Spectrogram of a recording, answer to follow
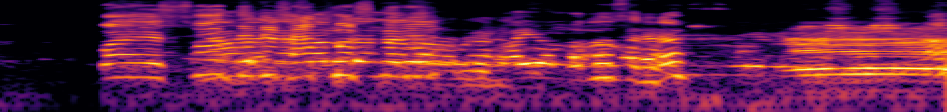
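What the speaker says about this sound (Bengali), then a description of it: "কত সুন্দর একটি বড় গরু" A young calf at a rural calf market gives loud, drawn-out moos close by, a long bellow followed by shorter broken calls and another sustained low moo.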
